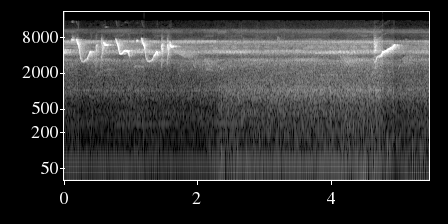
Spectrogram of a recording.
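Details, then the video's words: Sunbird song: a quick burst of high, looping whistled notes for about a second and a half, then a hush with only faint hiss, ending with a single thin upslurred note. "SUARA BURUNG KOLIBRI WULUNG"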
